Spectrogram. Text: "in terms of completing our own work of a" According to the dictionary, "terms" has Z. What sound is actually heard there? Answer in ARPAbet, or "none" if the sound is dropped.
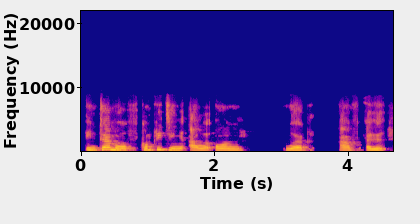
none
